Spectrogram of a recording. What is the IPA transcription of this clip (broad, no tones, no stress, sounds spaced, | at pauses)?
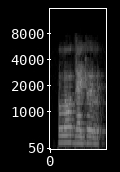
l ɔ d æ j ə l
